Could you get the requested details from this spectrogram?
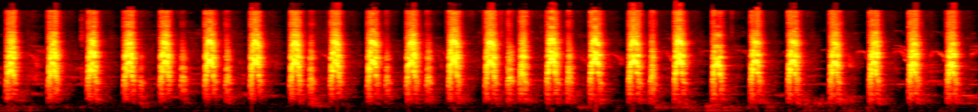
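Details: Chukar partridge repeating harsh, grating chuck notes at a brisk even pace, around two and a half per second, with faint low knocks in the background.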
